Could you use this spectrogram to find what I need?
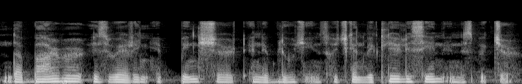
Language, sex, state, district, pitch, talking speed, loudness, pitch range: English, male, Assam, Sonitpur, 115 Hz, 205 wpm, -16 LUFS, 110-125 Hz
